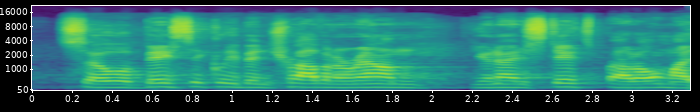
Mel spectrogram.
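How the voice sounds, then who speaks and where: Very fast speech with fairly even intonation and audible room echo. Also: man. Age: 60s. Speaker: chef. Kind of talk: casual interview; cooking demonstration. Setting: stage with audience. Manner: halting.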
